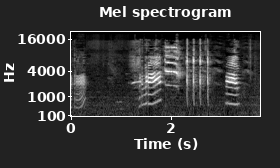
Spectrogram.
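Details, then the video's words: A pet ring-necked parakeet talking: a few warbled speech-like phrases with sliding tones, a burst of quick clicking notes and a final wavering squawk, against quiet background. "Raw Parrot Talking Video"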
